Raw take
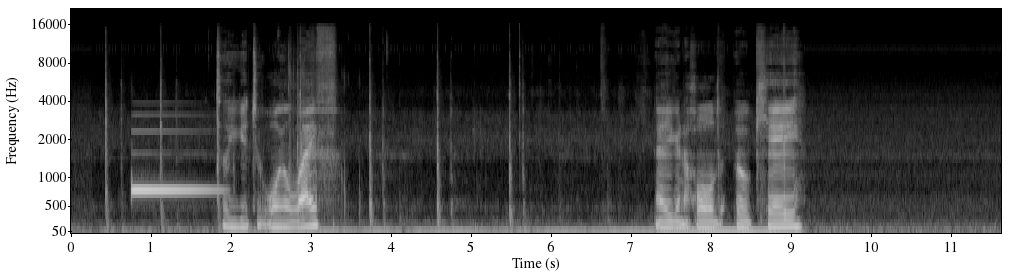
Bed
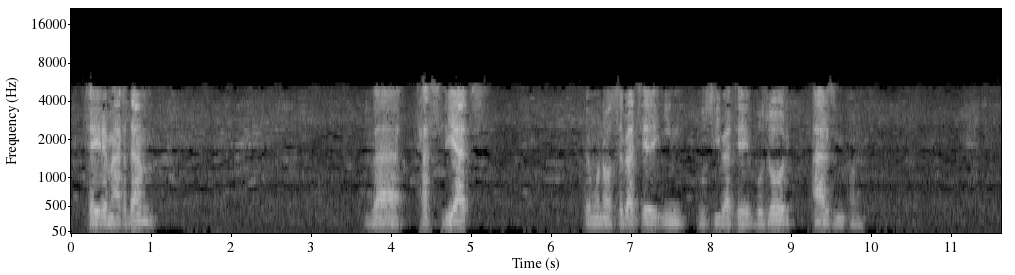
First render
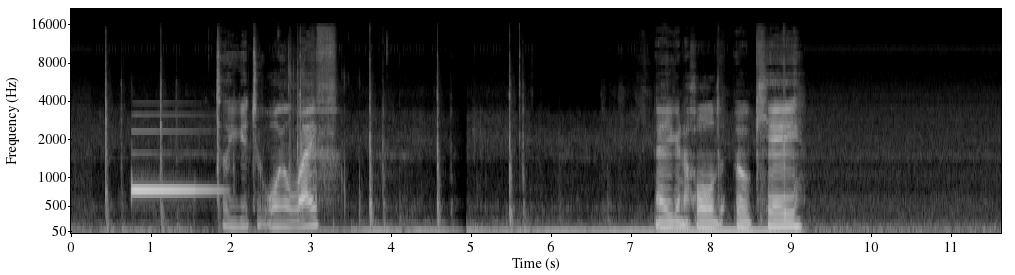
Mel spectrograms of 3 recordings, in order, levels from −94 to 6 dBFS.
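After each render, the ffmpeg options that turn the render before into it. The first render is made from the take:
-filter_complex "[0:a]asettb=1/sr,asplit=3[a][b][c];[a]atrim=end=1.544[d];[b]atrim=start=1.54:end=3.5,asetpts=PTS-STARTPTS,afade=t=in:d=0.004:c=qsin,afade=t=out:st=1.956:d=0.004:c=qsin,lowshelf=f=460:g=-10[e];[c]atrim=start=3.496[f];[d][e]acrossfade=d=0.004:c1=hsin:c2=qsin[g];[g][f]acrossfade=d=0.004:c1=qsin:c2=hsin,asettb=1/sr,asplit=3[h][i][j];[h]atrim=end=5.774[k];[i]atrim=start=5.77:end=6.72,asetpts=PTS-STARTPTS,afade=t=in:d=0.004:c=qsin,afade=t=out:st=0.946:d=0.004:c=qsin,lowpass=2.4k[l];[j]atrim=start=6.716[m];[k][l]acrossfade=d=0.004:c1=hsin:c2=qsin[n];[n][m]acrossfade=d=0.004:c1=qsin:c2=hsin,asplit=2[o][p];[o]atrim=end=4.94,asetpts=PTS-STARTPTS,afade=t=out:st=4.43:d=0.51[q];[p]atrim=start=4.94,asetpts=PTS-STARTPTS,afade=t=in:d=0.004:c=hsin[r];[q][r]concat=n=2:v=0:a=1"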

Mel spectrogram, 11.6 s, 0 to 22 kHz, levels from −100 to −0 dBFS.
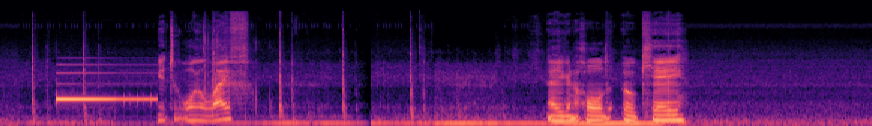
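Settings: -filter_complex "[0:a]asettb=1/sr,asplit=3[a][b][c];[a]atrim=end=5.794[d];[b]atrim=start=5.79:end=6.63,asetpts=PTS-STARTPTS,afade=t=in:d=0.004:c=qsin,afade=t=out:st=0.836:d=0.004:c=qsin,acontrast=67[e];[c]atrim=start=6.626[f];[d][e]acrossfade=d=0.004:c1=hsin:c2=qsin[g];[g][f]acrossfade=d=0.004:c1=qsin:c2=hsin,asplit=7[h][i][j][k][l][m][n];[h]atrim=end=1.652[o];[i]atrim=start=1.558:end=1.652[p];[j]atrim=start=1.558:end=1.652[q];[k]atrim=start=1.558:end=1.652[r];[l]atrim=start=1.558:end=1.652[s];[m]atrim=start=1.558:end=1.652[t];[n]atrim=start=2.098[u];[o][p]acrossfade=d=0.004:c1=hsin:c2=hsin[v];[v][q]acrossfade=d=0.004:c1=hsin:c2=hsin[w];[w][r]acrossfade=d=0.004:c1=hsin:c2=hsin[x];[x][s]acrossfade=d=0.004:c1=hsin:c2=hsin[y];[y][t]acrossfade=d=0.004:c1=hsin:c2=hsin[z];[z][u]acrossfade=d=0.004:c1=hsin:c2=hsin"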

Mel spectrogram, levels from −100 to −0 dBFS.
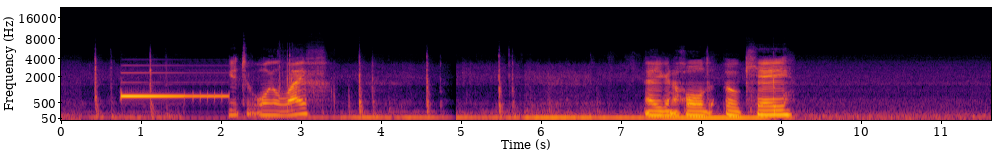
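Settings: -af "lowpass=f=3.2k:w=0.5412,lowpass=f=3.2k:w=1.3066"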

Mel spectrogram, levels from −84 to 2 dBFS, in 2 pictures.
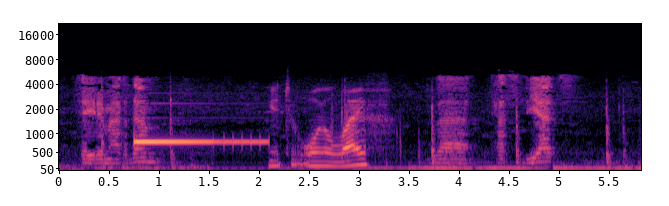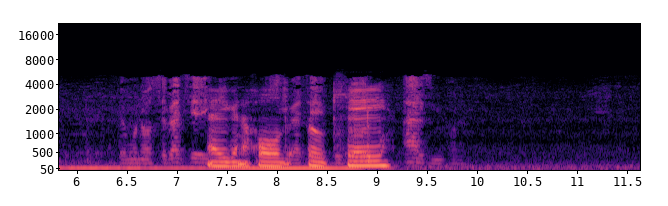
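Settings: -filter_complex "[1:a]volume=-11dB[a];[0:a][a]amix=inputs=2:normalize=0"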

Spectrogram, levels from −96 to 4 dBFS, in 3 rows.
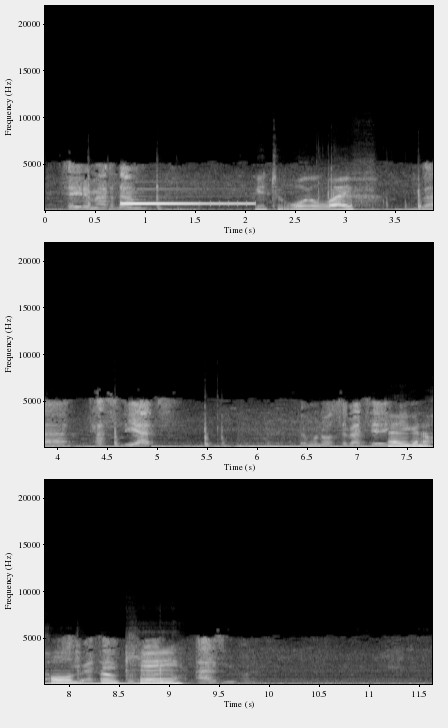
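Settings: -af "volume=6dB"

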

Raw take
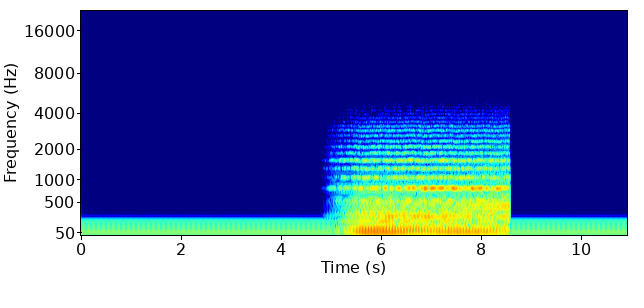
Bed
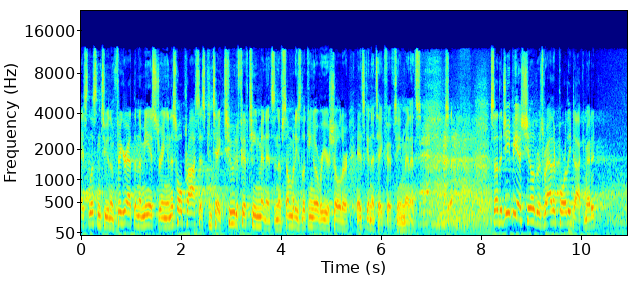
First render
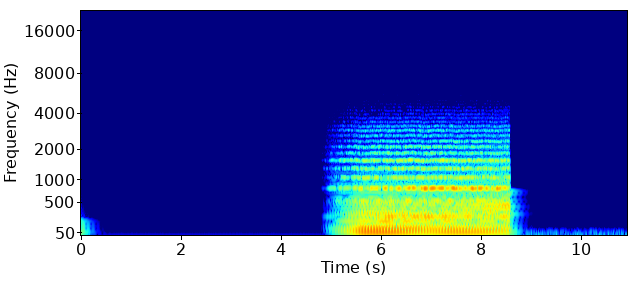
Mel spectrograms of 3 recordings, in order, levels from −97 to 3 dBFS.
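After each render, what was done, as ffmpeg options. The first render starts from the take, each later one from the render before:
-af "bandreject=f=60:t=h:w=4,bandreject=f=120:t=h:w=4,bandreject=f=180:t=h:w=4,bandreject=f=240:t=h:w=4,bandreject=f=300:t=h:w=4,bandreject=f=360:t=h:w=4,bandreject=f=420:t=h:w=4,bandreject=f=480:t=h:w=4,bandreject=f=540:t=h:w=4,bandreject=f=600:t=h:w=4,bandreject=f=660:t=h:w=4,bandreject=f=720:t=h:w=4"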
